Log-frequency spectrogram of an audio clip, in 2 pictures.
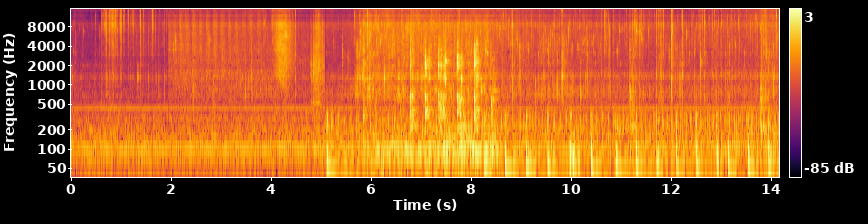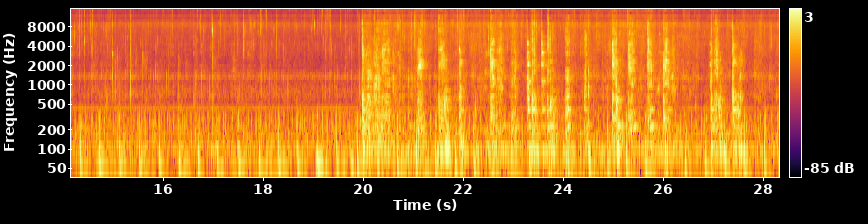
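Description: Garlic, onion and green chillies frying in oil in an earthenware clay pot, a steady sizzle that starts about five seconds in. A steel ladle stirs and scrapes against the pot in bursts of clicks, the longest over the last eight seconds.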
